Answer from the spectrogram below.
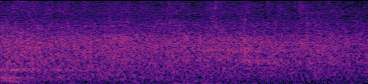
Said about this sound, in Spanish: ese aplauso al que vive por los siglos de los siglos. Y es Dios.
